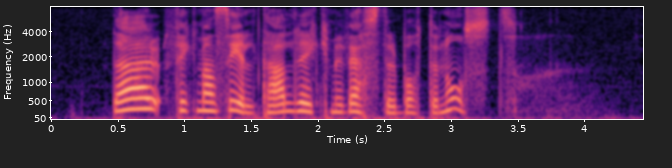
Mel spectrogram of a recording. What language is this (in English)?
Swedish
